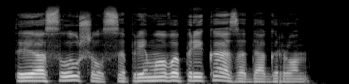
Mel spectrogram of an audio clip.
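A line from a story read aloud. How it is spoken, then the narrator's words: Enraged sorcerer, menacing. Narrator (Russian): грозно произносит взбешенный колдун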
